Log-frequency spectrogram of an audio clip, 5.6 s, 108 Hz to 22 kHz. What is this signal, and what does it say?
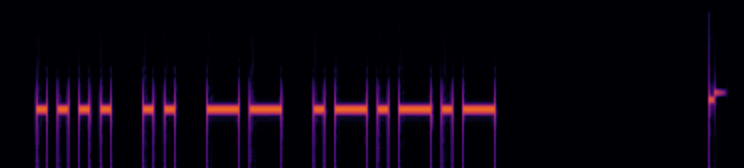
Morse code, heard as a keyed tone, about 14 wpm, 700 Hz. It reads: HIM.
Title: Easy Phrases 15wpm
